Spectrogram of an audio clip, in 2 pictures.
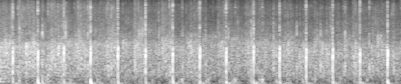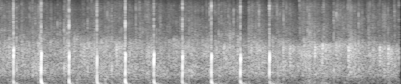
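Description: Congregation applauding at a church confirmation service: sustained, dense clapping with a steady rhythmic beat running through it, staying even in loudness from start to finish.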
